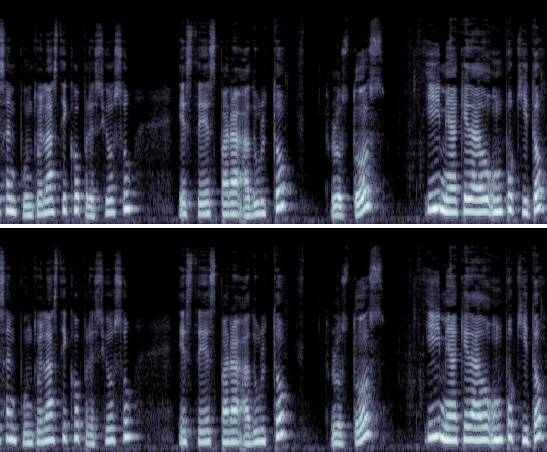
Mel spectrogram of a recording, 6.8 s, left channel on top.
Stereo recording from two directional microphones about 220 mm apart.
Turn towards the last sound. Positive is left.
turn(degrees=-15)  # may be behind; listen again after turning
